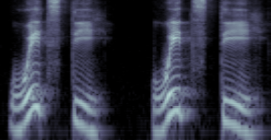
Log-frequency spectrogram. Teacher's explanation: w pronounced like an elongated U. Similar to the Spanish, for example, wit wit.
